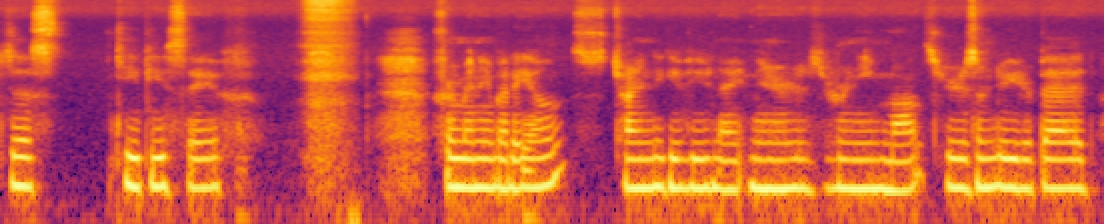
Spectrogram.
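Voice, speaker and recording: A woman voicing a kindly, apologetic demon in a soft, half-whispered, hesitant and reassuring ASMR comfort roleplay. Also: fairly low pitch, breathy edge, full character voice. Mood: apologetic, gentle. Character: kindly apologetic female sleep paralysis demon, gentle comforter.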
